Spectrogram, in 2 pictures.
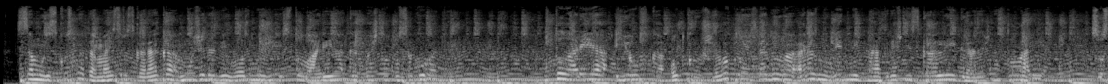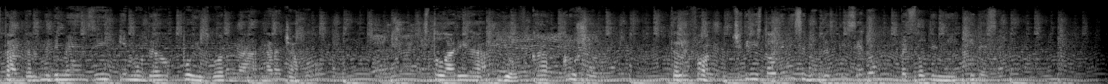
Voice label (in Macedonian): reklama stolarija; novinarska fela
